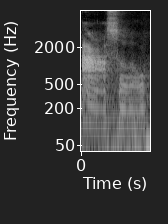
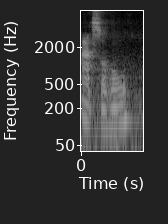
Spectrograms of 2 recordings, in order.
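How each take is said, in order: First: The first vowel is said in a British way. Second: The first vowel is said in an American way. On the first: The speaker calls it right. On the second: The speaker calls it wrong.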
